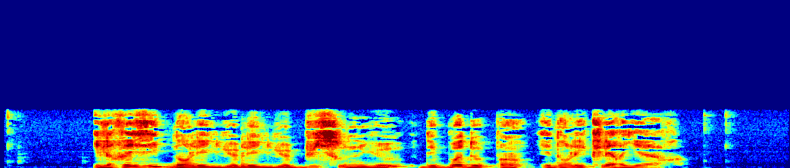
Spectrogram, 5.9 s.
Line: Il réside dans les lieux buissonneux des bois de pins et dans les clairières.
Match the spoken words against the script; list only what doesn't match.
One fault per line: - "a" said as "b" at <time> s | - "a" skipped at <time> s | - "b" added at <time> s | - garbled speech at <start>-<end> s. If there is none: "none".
- "les lieux" added at 1.8 s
